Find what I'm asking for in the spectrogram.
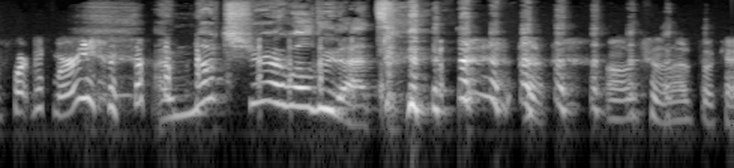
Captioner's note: laughs; laughs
